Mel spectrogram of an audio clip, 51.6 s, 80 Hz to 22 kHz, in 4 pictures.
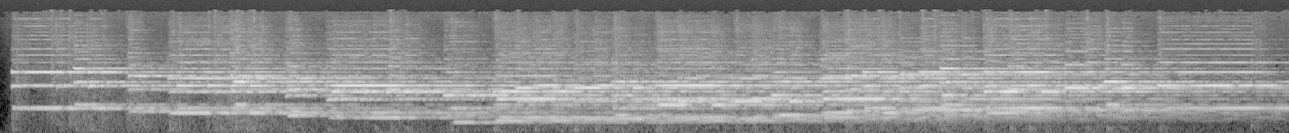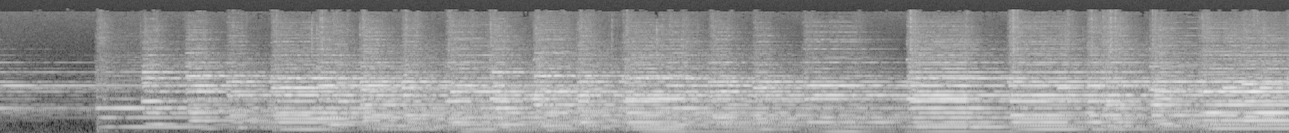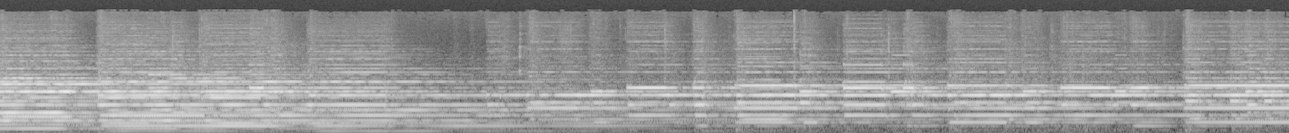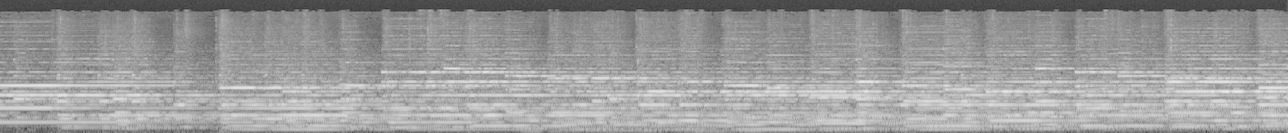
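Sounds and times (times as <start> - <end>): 
canzon played on organ: 0.1 - 51.5.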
